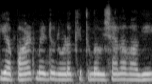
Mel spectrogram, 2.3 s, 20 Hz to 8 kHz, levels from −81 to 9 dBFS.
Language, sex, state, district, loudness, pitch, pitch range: Kannada, female, Karnataka, Dakshina Kannada, -15 LUFS, 195 Hz, 195-210 Hz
